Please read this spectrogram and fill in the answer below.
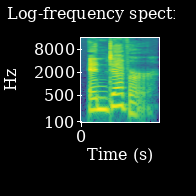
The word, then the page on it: endeavor: indévə r; エンデェバァ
